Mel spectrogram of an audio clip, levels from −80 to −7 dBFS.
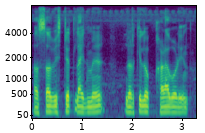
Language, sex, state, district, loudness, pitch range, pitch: Bhojpuri, male, Jharkhand, Palamu, -17 LUFS, 100-110 Hz, 105 Hz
